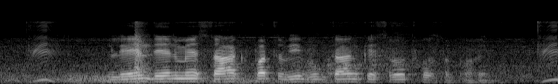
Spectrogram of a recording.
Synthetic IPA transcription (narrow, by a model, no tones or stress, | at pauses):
leːnd̪eːnmẽsaːkʰpət̪ɾəbʱibʱʊɡt̪aːnkesɾoːt̪ʰɦosəkoɦɛː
